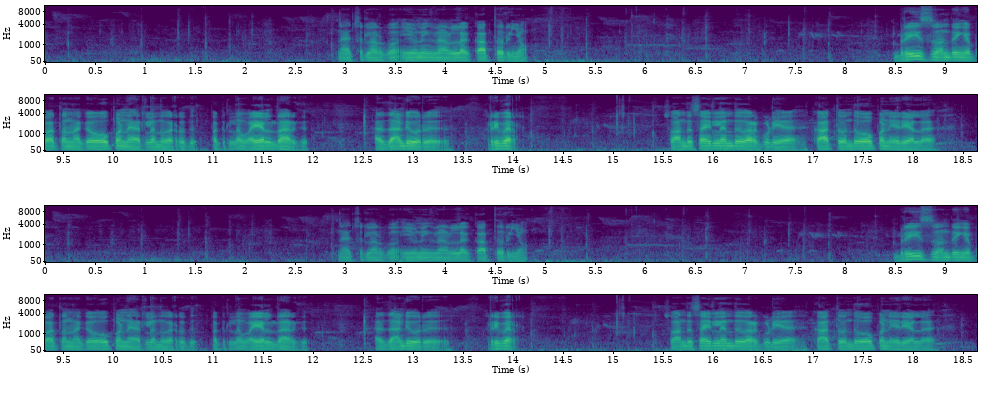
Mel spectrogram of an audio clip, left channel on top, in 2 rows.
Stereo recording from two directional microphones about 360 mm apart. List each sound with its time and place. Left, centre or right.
2.9 s a man's voice: centre
8.5 s speech: centre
